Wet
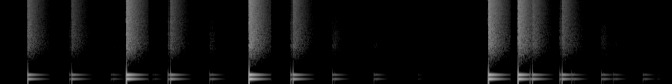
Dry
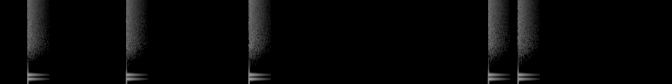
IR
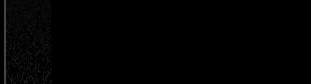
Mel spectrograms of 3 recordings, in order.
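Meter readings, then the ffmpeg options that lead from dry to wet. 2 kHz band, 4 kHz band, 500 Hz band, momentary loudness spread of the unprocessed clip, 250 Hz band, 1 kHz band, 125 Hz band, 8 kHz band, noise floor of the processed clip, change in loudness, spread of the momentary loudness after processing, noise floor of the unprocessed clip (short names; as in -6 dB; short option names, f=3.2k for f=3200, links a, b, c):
+6.0 dB, +6.0 dB, +6.0 dB, 17 LU, +6.0 dB, +6.0 dB, +6.0 dB, +6.0 dB, under -85 dBFS, +4.0 dB, 19 LU, under -85 dBFS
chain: -filter_complex "[0:a]asplit=2[a][b];[b]aecho=0:1:440:0.224[c];[a][c]amix=inputs=2:normalize=0,dynaudnorm=f=180:g=9:m=15dB,asplit=2[d][e];[e]adelay=416,lowpass=f=4.9k:p=1,volume=-21dB,asplit=2[f][g];[g]adelay=416,lowpass=f=4.9k:p=1,volume=0.47,asplit=2[h][i];[i]adelay=416,lowpass=f=4.9k:p=1,volume=0.47[j];[f][h][j]amix=inputs=3:normalize=0[k];[d][k]amix=inputs=2:normalize=0,volume=-4dB"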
